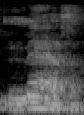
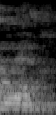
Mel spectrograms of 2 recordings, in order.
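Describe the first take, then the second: First: The vowel is an open 'eh' sound. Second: The vowel is a rounded 'euh' sound. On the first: The speaker calls it right. "On dit mère" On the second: The speaker calls it wrong. "et pas meur"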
